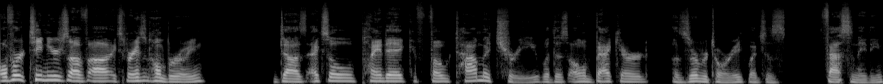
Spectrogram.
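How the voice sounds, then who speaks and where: A man with an American accent has a normal speaking voice of medium pitch and a moderate pace. The sound is dry and close with no echo, on a very clean recording with a silent background. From Michigan (Flint area). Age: 40s. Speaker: podcast host. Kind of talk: casual interview chat.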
